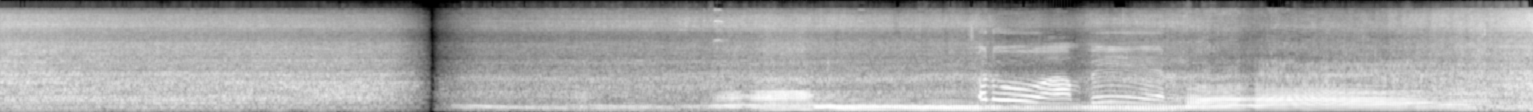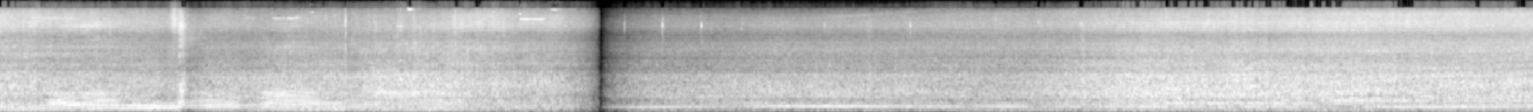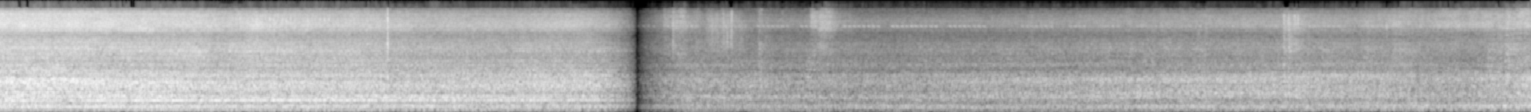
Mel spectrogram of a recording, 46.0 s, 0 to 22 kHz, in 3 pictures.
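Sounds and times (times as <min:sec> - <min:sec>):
bus engine: 0:00.0 - 0:45.9
road traffic noise: 0:00.0 - 0:45.9.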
